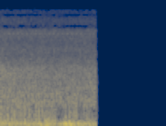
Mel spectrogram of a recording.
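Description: Outdoor background noise with a low rumble, then the sound cuts off suddenly to dead silence about a second and a quarter in.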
